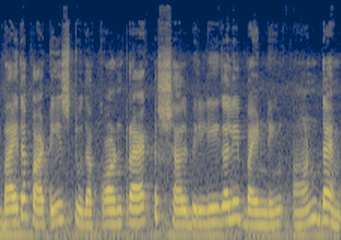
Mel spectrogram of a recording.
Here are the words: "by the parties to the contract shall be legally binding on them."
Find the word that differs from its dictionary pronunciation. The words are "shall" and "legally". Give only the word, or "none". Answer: none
